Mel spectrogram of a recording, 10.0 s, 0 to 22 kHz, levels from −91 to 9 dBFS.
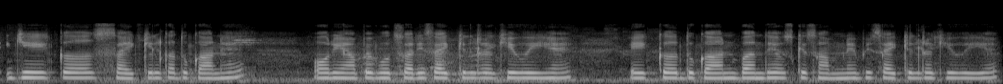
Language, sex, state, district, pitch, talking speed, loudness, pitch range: Hindi, female, Jharkhand, Jamtara, 215 Hz, 155 wpm, -30 LUFS, 210-220 Hz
